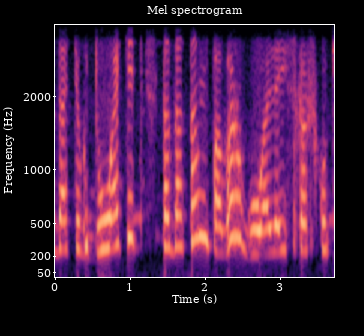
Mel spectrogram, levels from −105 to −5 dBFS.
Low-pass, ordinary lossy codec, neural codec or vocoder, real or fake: 3.6 kHz; Opus, 64 kbps; none; real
